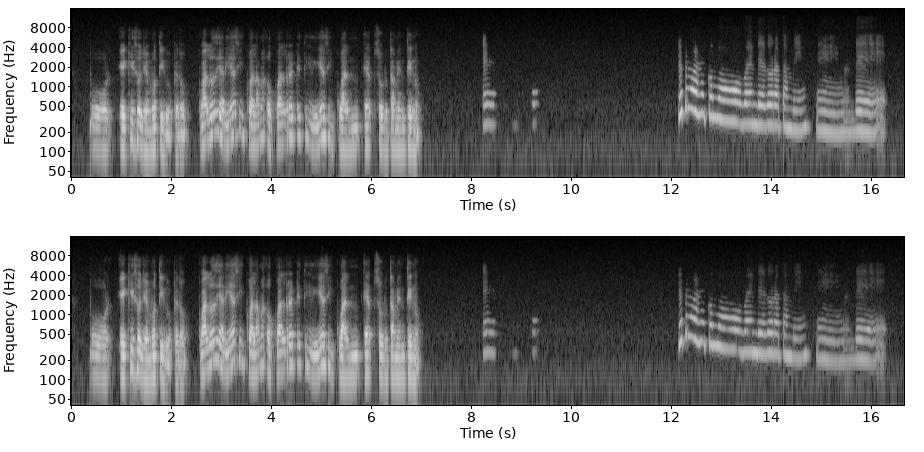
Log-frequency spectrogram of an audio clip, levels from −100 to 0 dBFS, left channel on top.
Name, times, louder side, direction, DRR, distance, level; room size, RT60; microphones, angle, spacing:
voice 1, 0.4-7.0, right 1 dB, 30° right, 0.5 m, -25 dB
voice 2, 12.1-16.3, left 5 dB, 30° left, 0.3 m, -29 dB
2.9 x 2.9 x 3.4 m
head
